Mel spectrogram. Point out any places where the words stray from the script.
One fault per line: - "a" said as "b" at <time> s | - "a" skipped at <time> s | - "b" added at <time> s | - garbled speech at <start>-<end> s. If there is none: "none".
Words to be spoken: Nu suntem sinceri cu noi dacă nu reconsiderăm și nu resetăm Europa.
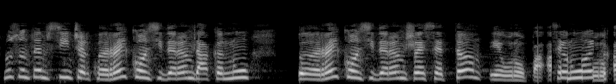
- "noi" said as "reconsiderăm" at 1.1 s
- "nu" skipped at 4.2 s
- garbled speech at 5.5-6.1 s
